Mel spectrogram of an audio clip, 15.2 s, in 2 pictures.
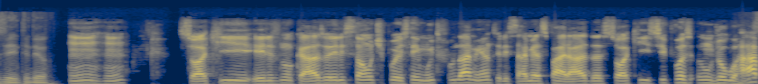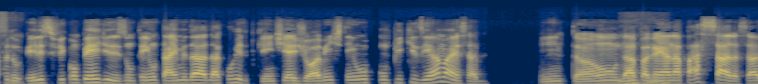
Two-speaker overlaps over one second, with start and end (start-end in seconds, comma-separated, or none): none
